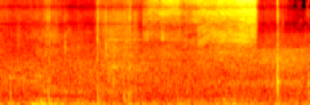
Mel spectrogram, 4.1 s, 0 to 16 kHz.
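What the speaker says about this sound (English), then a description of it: "Some brake cleaner real quick." Brake cleaner hisses from an aerosol can onto the brake rotor of a 2012 Dodge Charger, short spray bursts with a longer hiss near the end, plus a small clank, fairly quiet and close, with no speech.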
